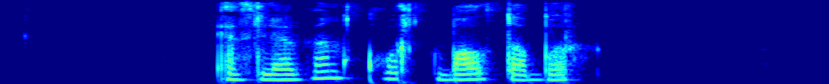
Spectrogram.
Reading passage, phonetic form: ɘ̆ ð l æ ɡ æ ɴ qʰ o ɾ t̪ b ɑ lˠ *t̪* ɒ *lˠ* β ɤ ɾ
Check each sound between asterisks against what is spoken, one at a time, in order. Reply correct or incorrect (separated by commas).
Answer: correct, incorrect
